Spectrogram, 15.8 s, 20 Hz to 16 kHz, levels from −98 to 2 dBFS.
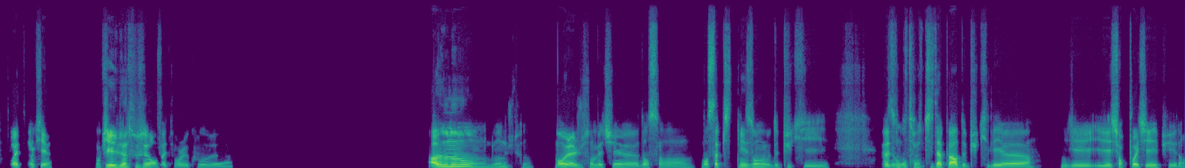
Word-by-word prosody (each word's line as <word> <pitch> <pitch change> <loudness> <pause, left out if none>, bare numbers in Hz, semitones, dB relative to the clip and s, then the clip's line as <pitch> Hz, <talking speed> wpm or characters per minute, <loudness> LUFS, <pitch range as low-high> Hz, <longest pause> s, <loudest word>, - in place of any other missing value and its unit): pour 140 - +4
être - - -3
tranquille. 135 -2 -3 0.6
Donc - - -4
il 170 - +11
est 165 - +8
bien 165 0 +4
tout 160 - -8
seul 150 0 0
en 125 - -1
fait 125 0 -9
pour 125 - -11
le 120 0 -9
coup, 130 -1 -13
heu 110 0 -13 2.6
Ah, - - +10
heu, 165 - +9
non, 180 - +6
non, 180 -4 +2
non, - - -16
non 145 +3 -11
du 145 -4 -15
tout, 135 - -20
hein. 135 - -22 0.3
Bon 150 +2 +4
il - - +5
a - - +2
juste 130 +1 -10
son 145 - -7
métier, 135 +2 -4
heu, 135 -3 -5
dans 135 +1 -5
son 130 0 -9
dans 140 - -3
sa - - +1
petite - - -7
maison 145 0 -3
depuis 130 +2 -11
qui 125 -2 -11 0.7
et 125 - +2
zon 135 +2 -5
son 145 - -5
petit 150 +3 -5
appart 150 0 +7
depuis 140 -1 -8
qu'il 125 - -10
est, 125 - 0
heu, 120 0 -1 0.4
il 130 0 -12
est 125 -1 -4
il 135 0 -5
est - - 0
sur - - -1
Poitiers 140 +3 +1
et - - -11
puis 120 -8 -10
non. 110 0 -11
135 Hz, 215 wpm, -25 LUFS, 125-150 Hz, 2.6 s, il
